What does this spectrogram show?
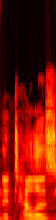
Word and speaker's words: Nutella: But there has clearly been some major controversy in how to pronounce Nutella. On Nutella's US frequently asked question page, it's pronounced Nutella.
